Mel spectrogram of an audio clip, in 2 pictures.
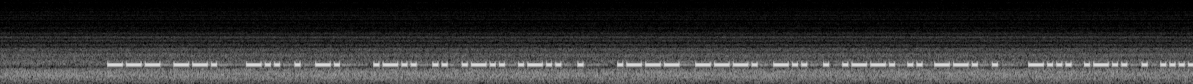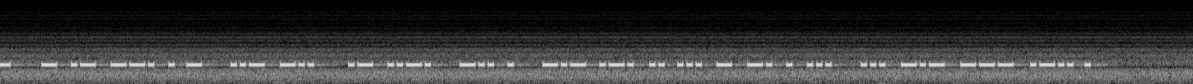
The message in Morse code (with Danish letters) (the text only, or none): OG DEN LILLE JØDEPIGE BLEV TAGET UD AF DE KRISTNES SKOLE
